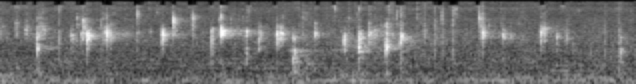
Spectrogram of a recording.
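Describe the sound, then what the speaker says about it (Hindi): Bread pakora frying in ghee over medium heat, a steady crackling sizzle with sharp bright pops scattered throughout, close and moderately loud, with no voices. "घी में छोड़ दें और दरमियानी आंच पर इसको गोल्डन ब्राउन करें।"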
